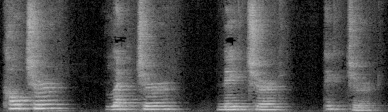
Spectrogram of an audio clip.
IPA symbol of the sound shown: tʃ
